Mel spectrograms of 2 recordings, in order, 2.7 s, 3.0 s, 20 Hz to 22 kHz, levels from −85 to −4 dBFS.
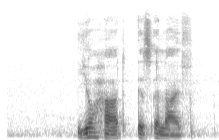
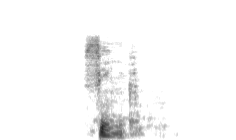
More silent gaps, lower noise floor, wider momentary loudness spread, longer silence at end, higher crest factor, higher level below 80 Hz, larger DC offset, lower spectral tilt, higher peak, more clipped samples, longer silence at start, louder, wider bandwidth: neither; second, -67 dBFS vs under -90 dBFS; second, 15 LU vs 21 LU; second, 0.35 s vs 1.25 s; second, 20 dB vs 28 dB; second, -82 dBFS vs -72 dBFS; neither; about the same, -5.5 dB/octave vs -5.5 dB/octave; second, -18 dBFS vs -8 dBFS; neither; about the same, 0.95 s vs 1.05 s; second, -36 LUFS vs -29 LUFS; first, 16 kHz vs 8 kHz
